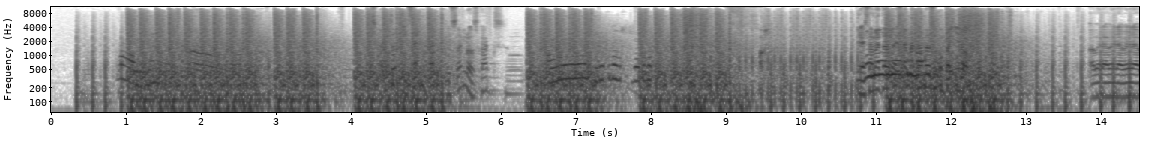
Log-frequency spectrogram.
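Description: A machine gun fires rapid bursts of shots.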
